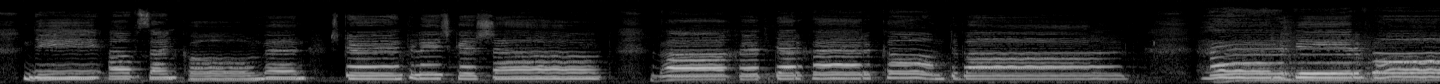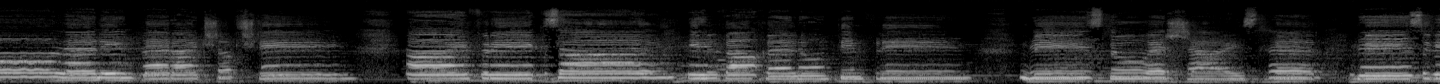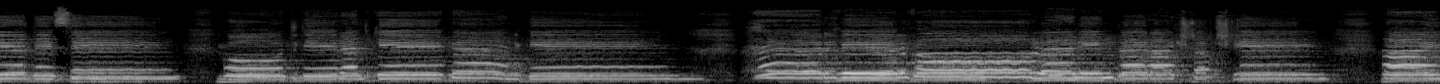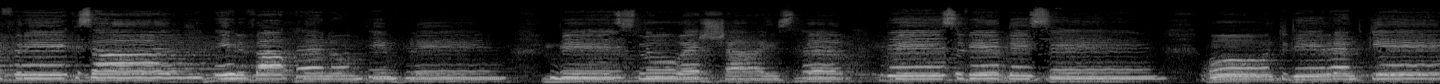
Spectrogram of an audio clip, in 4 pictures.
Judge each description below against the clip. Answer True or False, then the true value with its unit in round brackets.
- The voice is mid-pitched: False (100 Hz)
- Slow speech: True (65 wpm)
